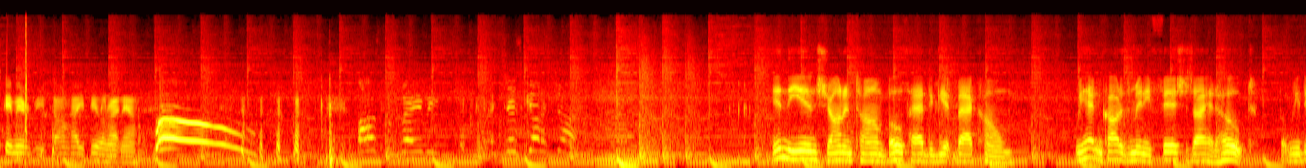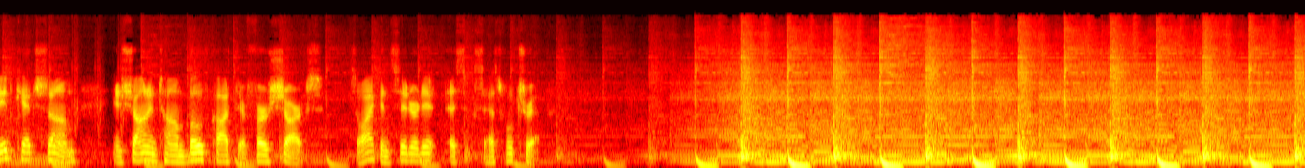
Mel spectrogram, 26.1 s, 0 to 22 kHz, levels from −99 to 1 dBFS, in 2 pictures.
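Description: Nothing technically wrong can be heard anywhere in this audio.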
